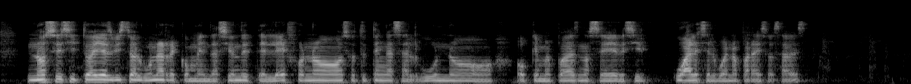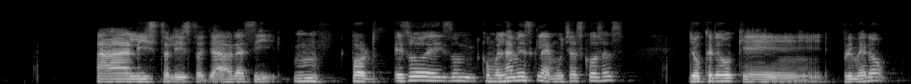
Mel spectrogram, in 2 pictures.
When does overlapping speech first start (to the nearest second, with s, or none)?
none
